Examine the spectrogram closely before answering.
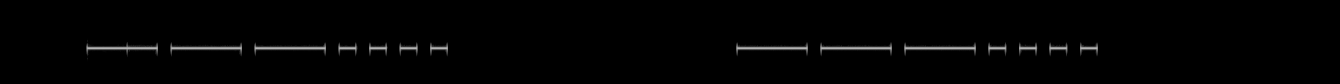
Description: Beep code, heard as beeps, played twice, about 2100 Hz. 3 long, 4 short.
